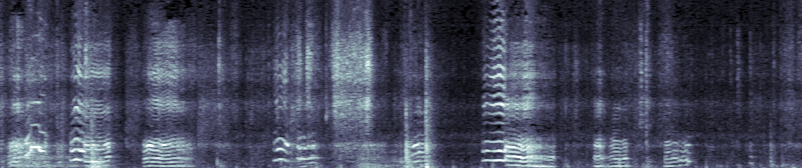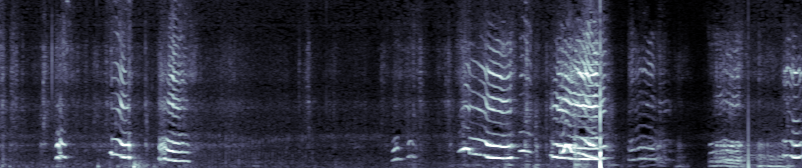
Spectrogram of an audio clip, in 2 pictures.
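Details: Forty-day-old Griffon puppies in Cairo, three males and four females, whining repeatedly in quavering, wobbling cries, several overlapping, with short pauses between bursts, in a small indoor room with faint background voices.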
